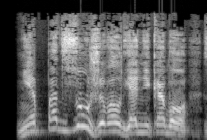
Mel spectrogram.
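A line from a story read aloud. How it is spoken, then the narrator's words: Shouted. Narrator (Russian): закричал Семирад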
